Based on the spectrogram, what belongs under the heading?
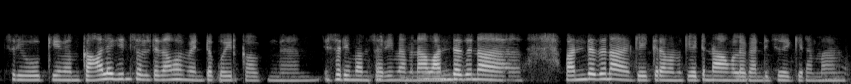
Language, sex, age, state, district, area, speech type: Tamil, female, 18-30, Tamil Nadu, Thanjavur, rural, conversation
